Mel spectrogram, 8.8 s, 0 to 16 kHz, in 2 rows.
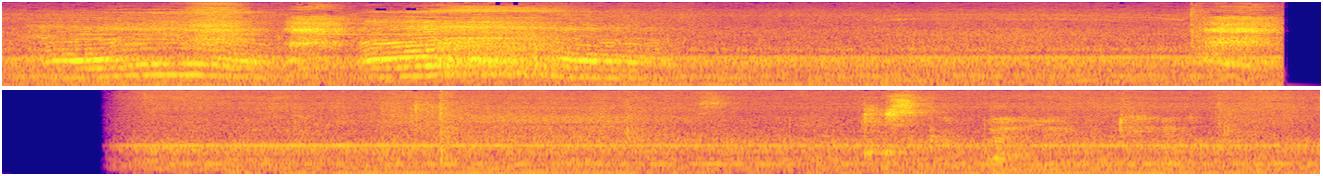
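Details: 4-month-old infant waking from general anesthesia and extubation after cleft lip repair surgery: strained wailing cries, a brief silence, then quieter whimpers over room noise.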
